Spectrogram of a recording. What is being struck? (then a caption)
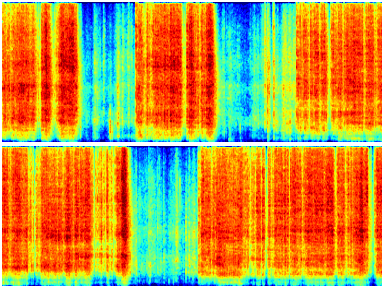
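Nylon hook-and-loop (velcro) strip. Hands with long nails peel apart thin, flexible pink loop and white hook nylon velcro strips. The result is long bursts of bright, crackling, ripping sound separated by brief quieter pauses.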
